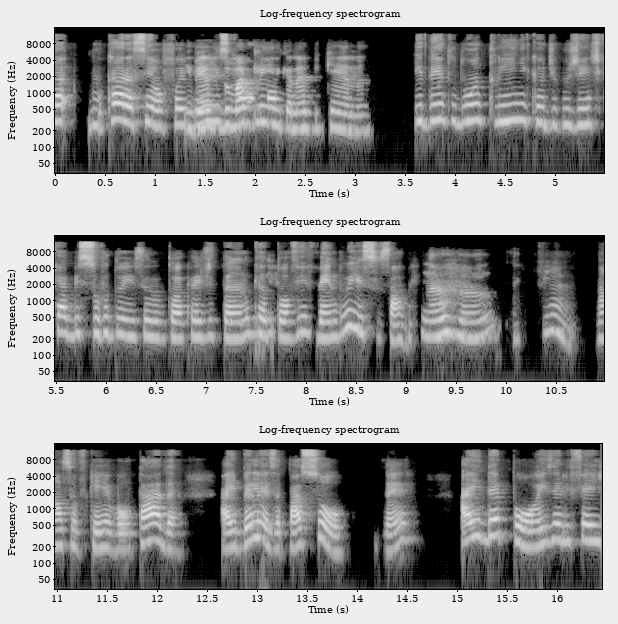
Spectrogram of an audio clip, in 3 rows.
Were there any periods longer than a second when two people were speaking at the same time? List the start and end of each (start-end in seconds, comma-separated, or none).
1.3-2.5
